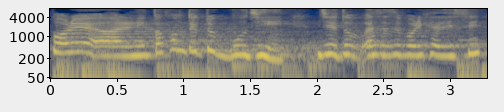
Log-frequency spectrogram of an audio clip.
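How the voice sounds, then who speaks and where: A young woman with a Bangladeshi accent telling her life story in a radio interview, halting and conversational, acting out remembered exchanges. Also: high voice. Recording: echoey reverb, faint music behind. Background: faint music.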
